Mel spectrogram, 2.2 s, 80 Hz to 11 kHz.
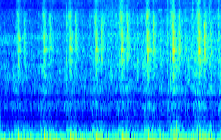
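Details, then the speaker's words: Mitsubishi Lancer GSR 1.8 turbo four-cylinder, first start after installing a new fuel pump (old pump suspected as it made no buzzing): low, lumpy, quiet idle with uneven chuffing pulses about four per second; rough running, only partly firing. "It's running, kind of. Sounds quiet."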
